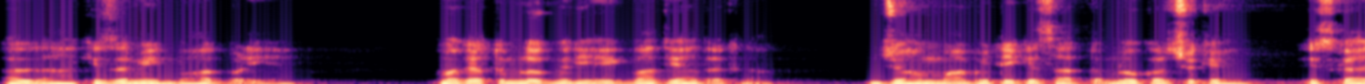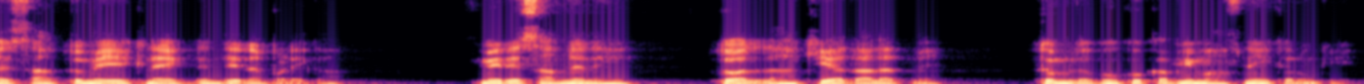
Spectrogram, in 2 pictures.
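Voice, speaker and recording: A man's voice: low voice, fairly even intonation, moderate pace, darkish tone. A man voicing a patient, long-suffering widowed mother who stands her ground, read plainly in a storybook reading. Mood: defiant. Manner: plainly read, barely shifted from narration. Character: patient widowed mother, middle-aged woman, long-suffering but firm.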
